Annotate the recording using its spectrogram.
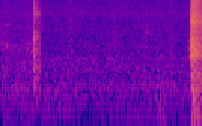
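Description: Pneumatic brad nailer firing a brad into a hardboard strip: one loud, sharp shot near the end, after a faint click about a third of a second in.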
